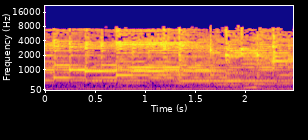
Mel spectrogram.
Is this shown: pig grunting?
no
